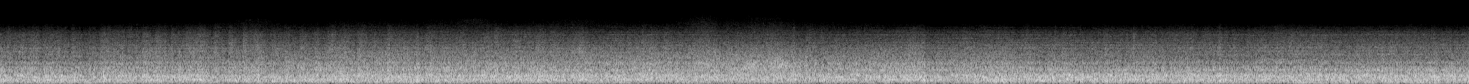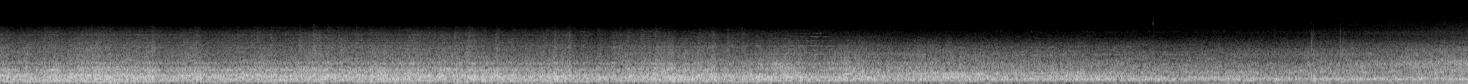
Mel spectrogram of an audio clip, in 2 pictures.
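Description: Freight train of tank cars rolling across a steel truss bridge: a steady rumble of wheels on rail with clickety-clack, easing off a little near the end.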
